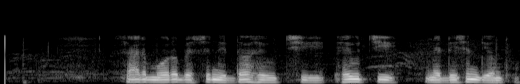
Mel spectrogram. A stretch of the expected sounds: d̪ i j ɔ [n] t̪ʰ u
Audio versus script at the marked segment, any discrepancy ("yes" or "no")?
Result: no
